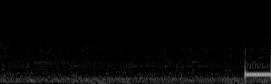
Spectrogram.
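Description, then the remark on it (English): Soft background hiss, then a click and the steady hum of a phone call's ringing tone starting abruptly near the end, loud, with no one speaking, as a call is placed live on air on the radio show Three Drink Minimum. “It's ringing. Is that what that is?”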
